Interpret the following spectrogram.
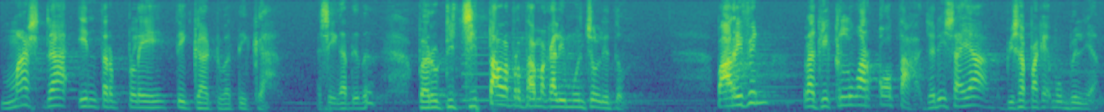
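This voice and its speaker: A middle-aged male pastor preaching a sermon, telling stories in an animated way and often calling out to the congregation. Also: high voice, moderate pace, big-room sound.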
